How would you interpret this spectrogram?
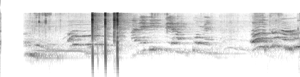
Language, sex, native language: Icelandic, other, Icelandic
